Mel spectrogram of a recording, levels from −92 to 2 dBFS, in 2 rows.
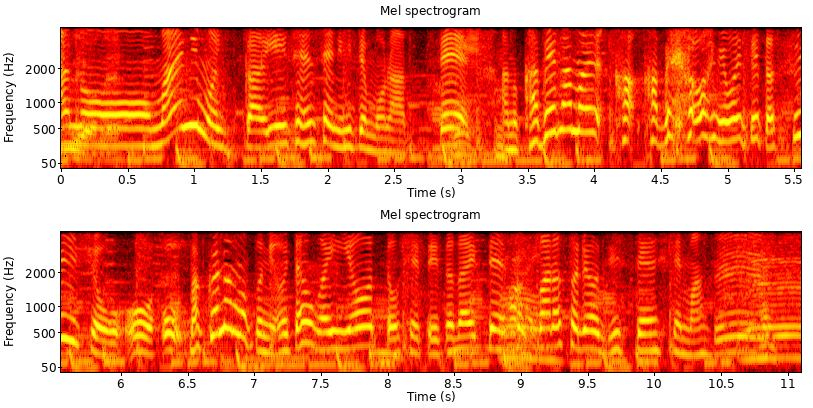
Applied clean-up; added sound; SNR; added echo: none; none; none; none.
